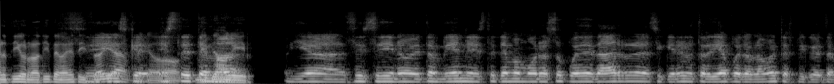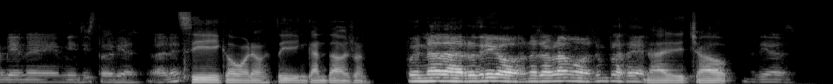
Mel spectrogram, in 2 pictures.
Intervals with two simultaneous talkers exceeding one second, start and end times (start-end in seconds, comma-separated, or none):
0.6-2.5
